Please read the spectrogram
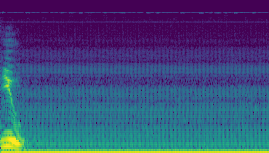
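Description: Steady electrical mains hum in the sound system's audio feed, an even buzz with many overtones, as the tail of a man's word fades at the very start.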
